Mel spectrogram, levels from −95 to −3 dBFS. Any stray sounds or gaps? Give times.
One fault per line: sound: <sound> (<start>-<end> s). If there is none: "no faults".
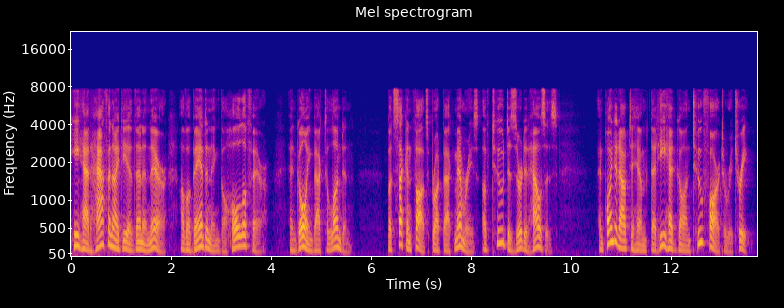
no faults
